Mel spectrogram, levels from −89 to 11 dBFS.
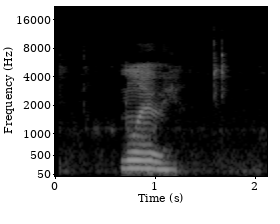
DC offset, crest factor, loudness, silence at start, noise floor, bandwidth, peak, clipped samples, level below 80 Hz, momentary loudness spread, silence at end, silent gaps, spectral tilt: under 0.1%; 18 dB; -37 LUFS; 0.65 s; -69 dBFS; 10 kHz; -22 dBFS; under 0.1%; -72 dBFS; 18 LU; 0.45 s; none; -5.5 dB/octave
